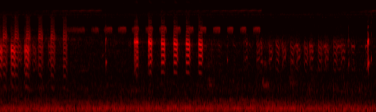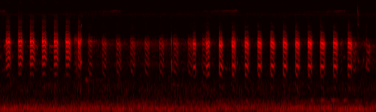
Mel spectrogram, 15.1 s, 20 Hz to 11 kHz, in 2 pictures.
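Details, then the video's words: Quiet pond field recording with a Tascam Portacapture X6 of frogs calling: three bouts of rapid, evenly spaced raspy pulses about four per second, separated by brief lulls, with a second higher note series early on and a steady natural hum beneath. "Frog Sounds"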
